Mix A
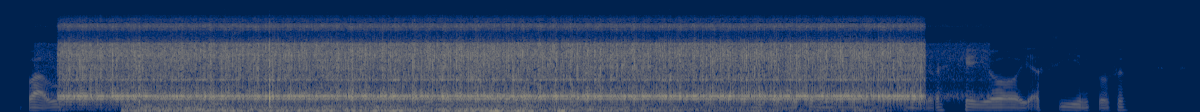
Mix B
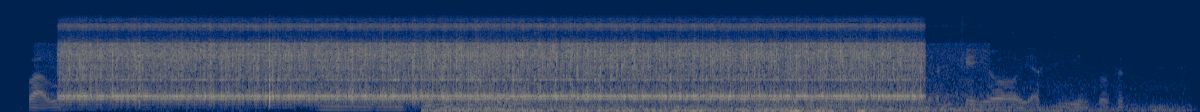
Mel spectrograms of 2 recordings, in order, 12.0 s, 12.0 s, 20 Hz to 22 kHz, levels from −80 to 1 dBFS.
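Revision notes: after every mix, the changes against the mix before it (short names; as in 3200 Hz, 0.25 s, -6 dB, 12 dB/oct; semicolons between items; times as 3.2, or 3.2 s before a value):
second sound: entry +3.00 s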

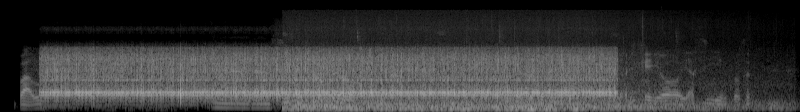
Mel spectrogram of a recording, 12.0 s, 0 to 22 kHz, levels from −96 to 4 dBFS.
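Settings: first sound: add air absorption 460 m; master: add HPF 100 Hz 12 dB/oct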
